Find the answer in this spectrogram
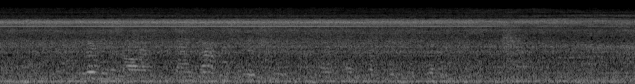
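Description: FY800J heated-blade fabric slitter rewinder running steadily as it winds slit ribbon onto rolls: a low hum under a high hiss with a thin, steady high whine.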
